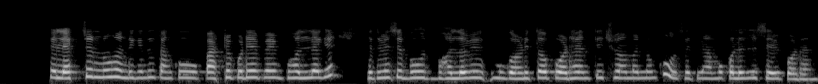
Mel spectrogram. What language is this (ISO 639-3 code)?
ori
